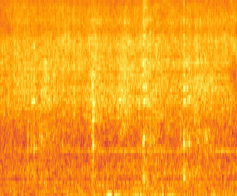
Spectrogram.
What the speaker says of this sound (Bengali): একদম ভাজা ভাজা করতে হবে।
